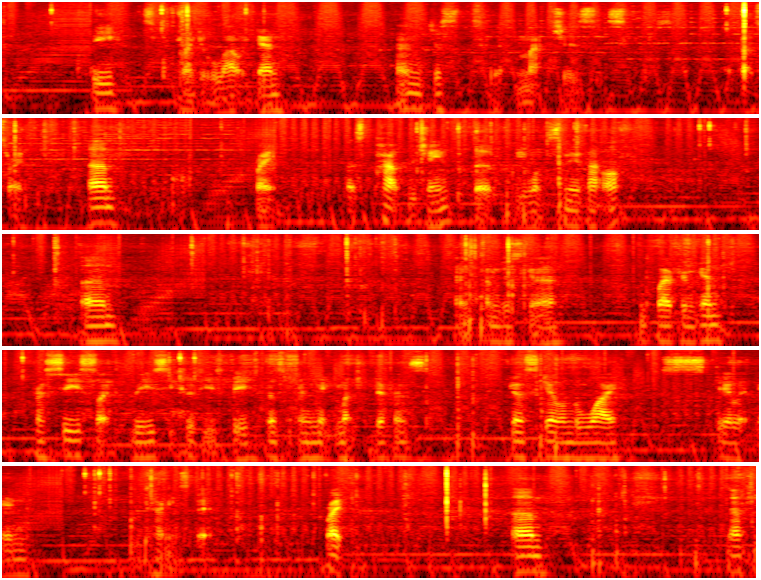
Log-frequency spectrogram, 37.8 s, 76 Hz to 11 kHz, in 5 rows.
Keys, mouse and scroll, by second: 0.9 b, 2.1-7.0 drag, 7.7 Tab, 8.8 z, 12.3 t, 14.2 click, 15.1-17.0 middle drag, 17.4 KP_7, 18.5 Tab, 19.6 a, 19.7 a, 19.9 z, 22.2 c, 24.2-25.4 drag, 26.9 s, 31.5 Tab, 32.7 z, 34.2 KP_1, 36.7 KP_1.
